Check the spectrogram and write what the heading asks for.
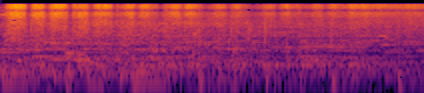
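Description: Continuous rubbing, scraping noise against a surface, over background music with steady low notes.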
